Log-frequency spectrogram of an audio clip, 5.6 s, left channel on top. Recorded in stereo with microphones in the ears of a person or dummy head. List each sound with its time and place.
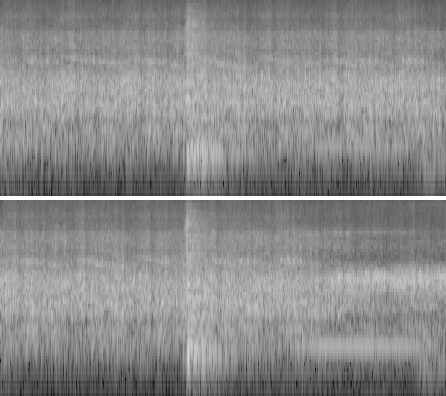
2.3 s a microwave: 30° right (ahead or behind), 6 m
